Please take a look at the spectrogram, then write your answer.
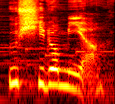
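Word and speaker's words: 右代宮: Ushiromiya. I see. Ushiromiya. Ushiromiya. Okay. That's a fairly plausible Japanese pronunciation.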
